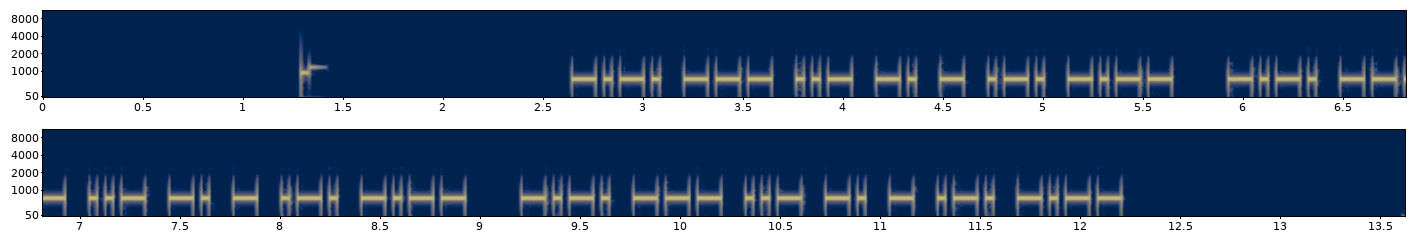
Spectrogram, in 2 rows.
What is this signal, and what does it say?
Morse code, heard as a keyed tone, about 30 wpm, 700 Hz. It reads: COUNTRY COUNTRY COUNTRY
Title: Top 500 Words Repeated 30wpm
